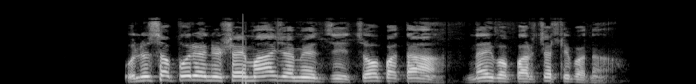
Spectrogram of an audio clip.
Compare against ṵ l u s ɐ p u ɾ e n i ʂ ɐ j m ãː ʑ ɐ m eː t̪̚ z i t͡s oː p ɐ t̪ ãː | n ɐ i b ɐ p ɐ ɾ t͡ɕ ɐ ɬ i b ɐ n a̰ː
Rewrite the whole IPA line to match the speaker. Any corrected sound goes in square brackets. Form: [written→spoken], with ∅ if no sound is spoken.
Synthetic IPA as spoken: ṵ l u s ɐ p u ɾ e n i ʂ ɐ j m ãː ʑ ɐ m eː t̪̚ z i t͡s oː p ɐ t̪ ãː | n ɐ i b ɐ p ɐ ɾ t͡ɕ ɐ ɬ i b ɐ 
